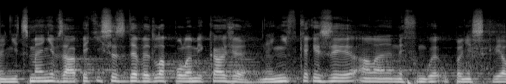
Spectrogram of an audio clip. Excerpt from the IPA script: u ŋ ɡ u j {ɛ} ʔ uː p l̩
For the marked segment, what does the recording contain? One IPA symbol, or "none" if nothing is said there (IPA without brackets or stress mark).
ɛ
